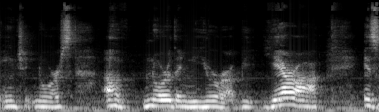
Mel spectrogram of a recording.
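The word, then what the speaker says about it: Jera: have for today is it's called yara it's spelled j-e-r-a and it looks like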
